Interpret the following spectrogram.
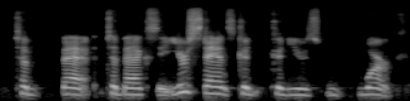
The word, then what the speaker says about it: tabaxi: It's pronounced tabaxi.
